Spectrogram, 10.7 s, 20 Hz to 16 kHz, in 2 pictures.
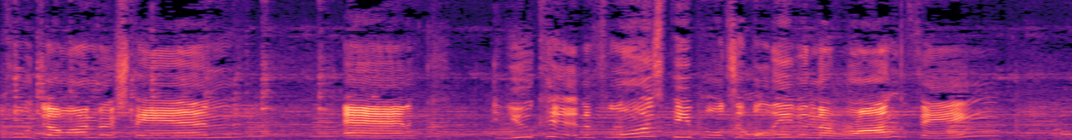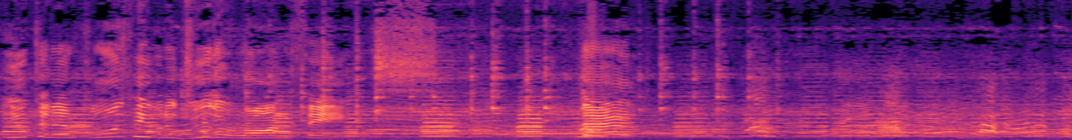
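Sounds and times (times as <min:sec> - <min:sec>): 
murmur of voices: 0:00.0 - 0:10.7
speech: 0:00.2 - 0:08.3
dog barking and yipping: 0:09.1 - 0:10.5.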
